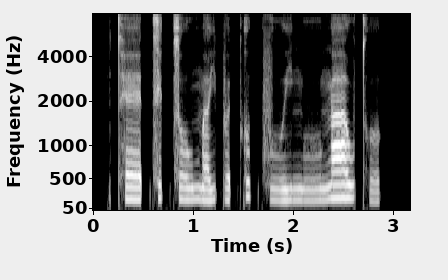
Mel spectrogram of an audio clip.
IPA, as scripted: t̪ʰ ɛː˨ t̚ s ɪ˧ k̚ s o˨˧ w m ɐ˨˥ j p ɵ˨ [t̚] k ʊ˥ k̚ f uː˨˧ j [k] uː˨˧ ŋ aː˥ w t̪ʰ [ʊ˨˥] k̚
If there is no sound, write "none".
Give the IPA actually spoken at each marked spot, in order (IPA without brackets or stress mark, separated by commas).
t̚, ŋ, ʊ˨˥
